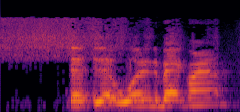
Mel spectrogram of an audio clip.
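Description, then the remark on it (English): Running water hisses steadily and evenly throughout, a bright constant spray sound; partway in, a person starts talking over it while the water keeps flowing underneath. “That water in the background?”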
